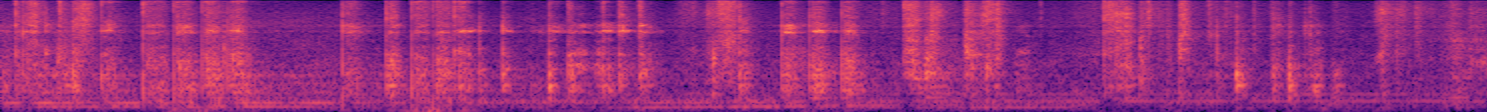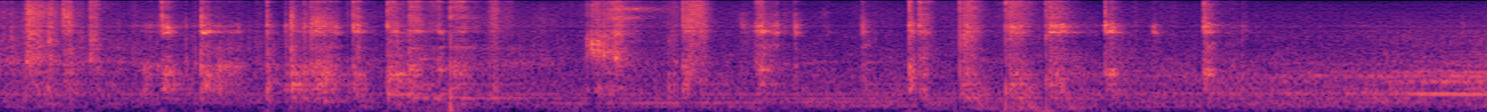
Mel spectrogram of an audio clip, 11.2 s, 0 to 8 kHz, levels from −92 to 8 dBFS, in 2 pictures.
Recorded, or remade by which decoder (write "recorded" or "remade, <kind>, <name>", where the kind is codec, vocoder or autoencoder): remade, codec, DAC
